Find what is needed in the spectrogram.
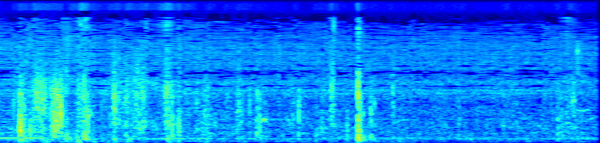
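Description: Faint outdoor sound with wind on the microphone and scattered footsteps on grass. About three and a half seconds in there is one sharp thump, a foot kicking a football off the holder's tee.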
